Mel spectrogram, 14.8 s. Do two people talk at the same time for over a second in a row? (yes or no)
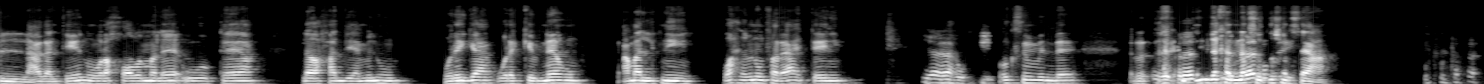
yes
